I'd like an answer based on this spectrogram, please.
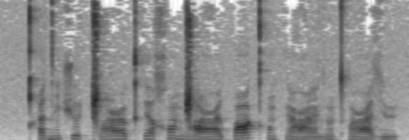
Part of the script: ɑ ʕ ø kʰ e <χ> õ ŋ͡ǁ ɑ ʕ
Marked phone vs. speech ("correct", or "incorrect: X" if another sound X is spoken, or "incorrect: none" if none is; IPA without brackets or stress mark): correct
